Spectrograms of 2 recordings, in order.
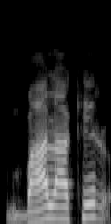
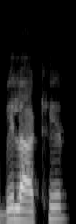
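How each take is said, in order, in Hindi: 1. पहला शब्द लंबी 'aa' स्वर के साथ बोला जाता है। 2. पहला शब्द छोटी 'i' स्वर के साथ बोला जाता है। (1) "बाल आखिर और बाल इरादा की जगह" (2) "अलिफ साइलेंट है और अलिफ की जगह पे जेर की साउंड है"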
